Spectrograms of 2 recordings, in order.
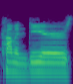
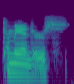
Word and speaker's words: Commanders: little bit, I was noticing people were like mispronouncing the name of the team, and they were calling them like the Commandeers, the Comanches, the everything but Commanders.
